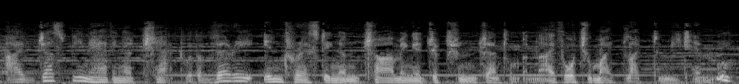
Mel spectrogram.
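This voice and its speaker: A man's voice: low-pitched, big pitch swings, normal speed, few pauses. A man playing a shrewd Sherlock Holmes-like space detective in a radio drama, wry and elaborately polite. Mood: teasing, amused. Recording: dull radio recording with music underneath.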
